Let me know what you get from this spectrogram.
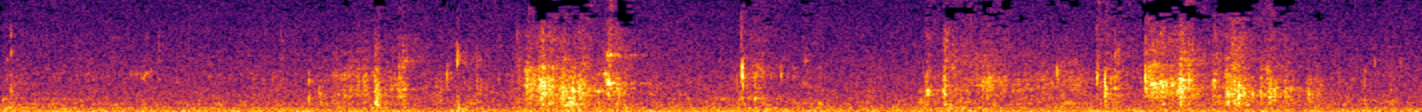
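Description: A person chewing ketchup-covered french fries: soft, wet mouth sounds and small smacks, coming in clusters about two seconds in and again past the middle.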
